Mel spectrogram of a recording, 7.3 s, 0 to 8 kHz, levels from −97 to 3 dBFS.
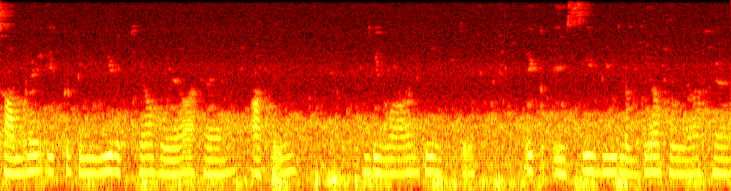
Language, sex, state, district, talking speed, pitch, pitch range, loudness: Punjabi, female, Punjab, Pathankot, 130 wpm, 190 Hz, 185-205 Hz, -16 LUFS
